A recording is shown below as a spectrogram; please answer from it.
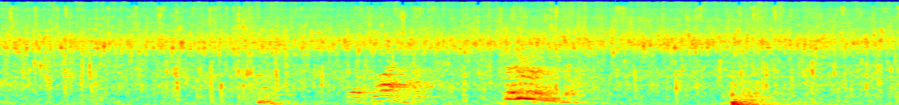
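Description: Food sizzles and crackles steadily in a hot pan outdoors in a rice field, with brief speech and a few clinks partway through.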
